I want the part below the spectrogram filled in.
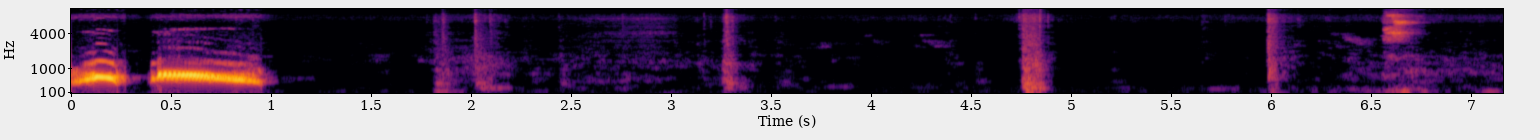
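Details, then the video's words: A local spotted dove, a lure and prompt for captive doves, ends a phrase with a short hoot and a long falling coo. Silence follows, broken only by a few faint clicks and light taps. "PANCINGAN SUARA ASLI BURUNG TEKUKUR LOKAL GACOR"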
